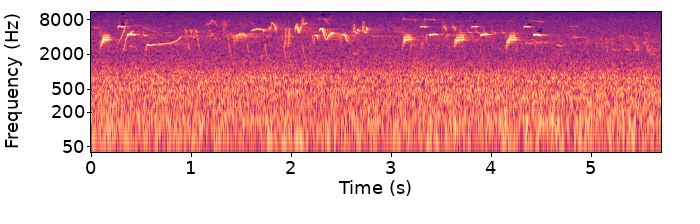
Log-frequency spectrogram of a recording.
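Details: Dunnock in full song, a rapid tumbling jingle of high, slurred whistles running for most of five seconds over a low steady background hum.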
